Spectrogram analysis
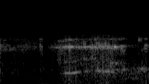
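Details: Heavy wheezing over a 999 phone call from a 37-year-old woman with brittle asthma having a severe asthma attack while driving, unable to speak: strained, whistling breaths.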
